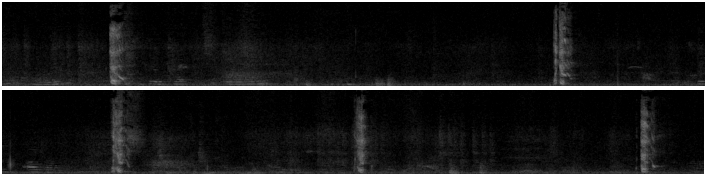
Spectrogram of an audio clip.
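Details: Baby's first hiccups: short, sharp hiccup sounds repeating every few seconds, with soft baby noises between.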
